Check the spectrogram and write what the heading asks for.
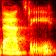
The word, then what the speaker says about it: Vasti: be here with Vasti. Am I saying that right? So my family pronounces it Vasti, like Yes. rhymes with nasty, which regrettably, alas, is the only word in English that rhymes with Vasti.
